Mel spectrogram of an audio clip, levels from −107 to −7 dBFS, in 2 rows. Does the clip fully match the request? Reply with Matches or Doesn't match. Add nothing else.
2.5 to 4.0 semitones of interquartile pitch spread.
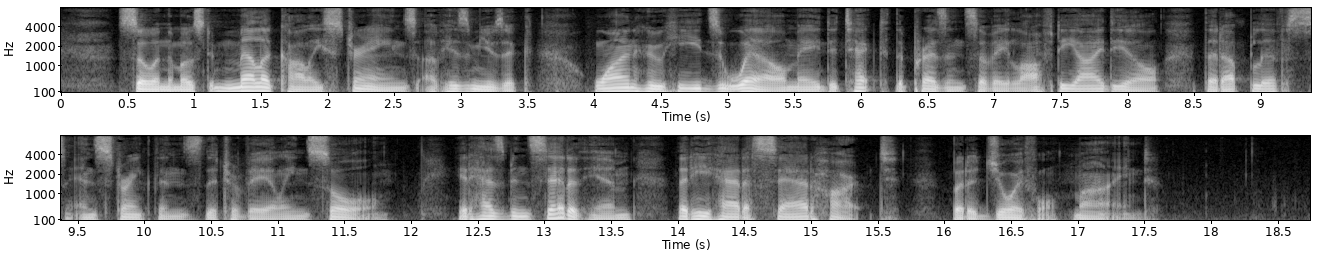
Doesn't match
